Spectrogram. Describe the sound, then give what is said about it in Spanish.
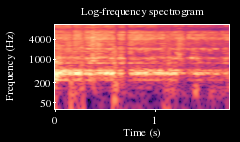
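A cup of warm water is poured steadily onto gathered crumbs to be mixed into a dough, one continuous splashing stream, a bright hissing wash lasting a couple of seconds with no voices. “que dijimos que vamos a echarle una taza de agua ¿Qué va a hacer el agua tibia?”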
